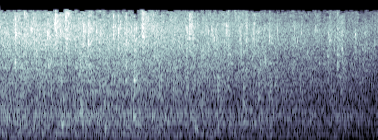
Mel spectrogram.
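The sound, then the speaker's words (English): Heavy rain pours down at Lancaster train station in the northwest in a steady, dense hiss of countless drops, loud and unbroken with no voices, easing only slightly toward the end. “It's wet, typically it's pouring down,”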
